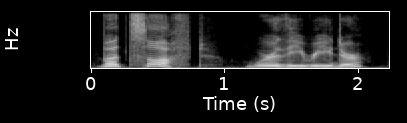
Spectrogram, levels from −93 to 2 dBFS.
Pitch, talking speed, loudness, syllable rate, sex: 205 Hz, 105 wpm, -17 LUFS, 3.5 syllables/s, female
